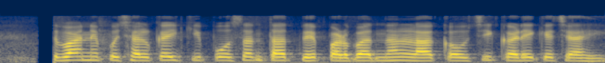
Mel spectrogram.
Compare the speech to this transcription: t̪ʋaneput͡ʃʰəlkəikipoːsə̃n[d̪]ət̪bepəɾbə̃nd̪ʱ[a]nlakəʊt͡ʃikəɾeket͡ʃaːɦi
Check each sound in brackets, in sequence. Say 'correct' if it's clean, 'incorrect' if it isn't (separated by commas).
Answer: incorrect, incorrect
